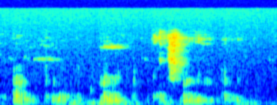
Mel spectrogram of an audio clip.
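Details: Female kitten Rosetta, inside her scratching home, annoyed by a finger while playing and scratching, gives low rumbling growls in short pulses, with one brief breathy hiss-like burst in the middle.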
